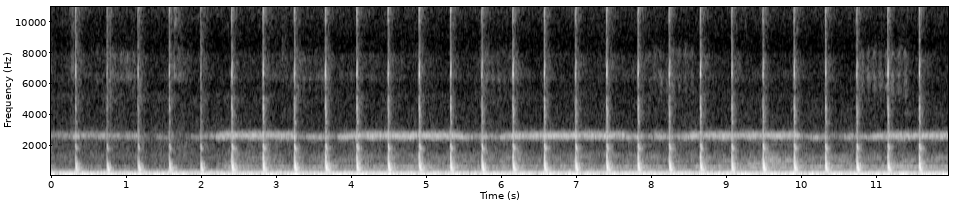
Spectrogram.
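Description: A steady, even clicking, just under one click a second, over a low hum. The relay keeps chattering instead of latching the light on.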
